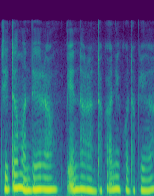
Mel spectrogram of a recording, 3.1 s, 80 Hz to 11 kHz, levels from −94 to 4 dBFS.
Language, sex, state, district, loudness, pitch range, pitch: Garo, female, Meghalaya, West Garo Hills, -11 LUFS, 180-200 Hz, 195 Hz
